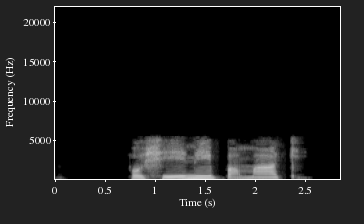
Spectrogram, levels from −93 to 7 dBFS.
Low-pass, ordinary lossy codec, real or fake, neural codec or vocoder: 5.4 kHz; AAC, 48 kbps; real; none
